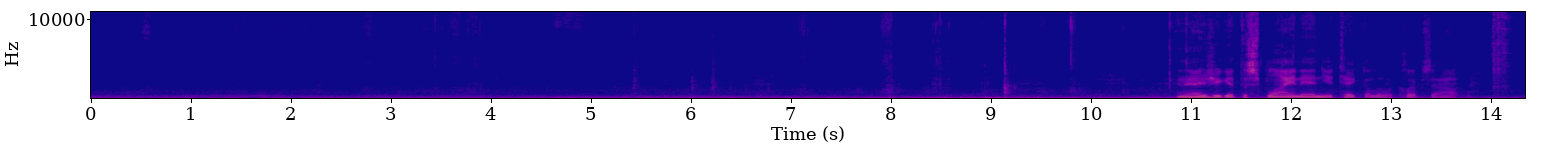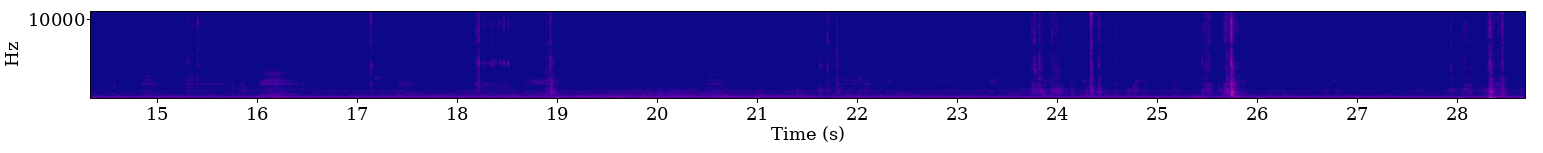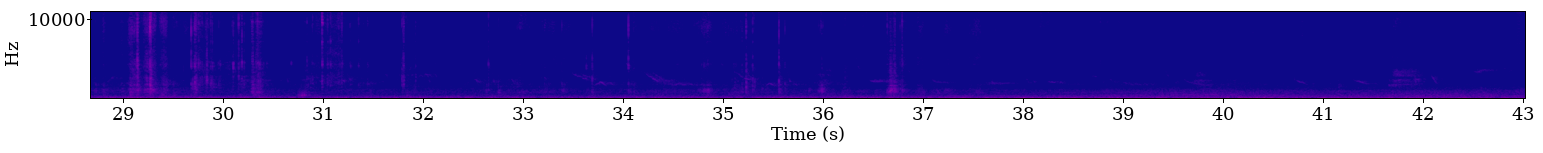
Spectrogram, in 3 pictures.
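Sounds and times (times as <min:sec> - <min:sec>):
clips being pulled out: 0:05.2 - 0:10.9, 0:14.0 - 0:19.8, 0:27.9 - 0:37.8.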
